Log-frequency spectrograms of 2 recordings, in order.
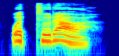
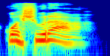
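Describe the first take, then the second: First: It is said with an upper-class Chilean pronunciation. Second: It is said with a working-class Chilean pronunciation. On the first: The speaker is from a wealthy neighbourhood. "cuando uno va al barrio cuico" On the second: The speaker is from a poor neighbourhood. "tú vas a una población humilde y te dicen"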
